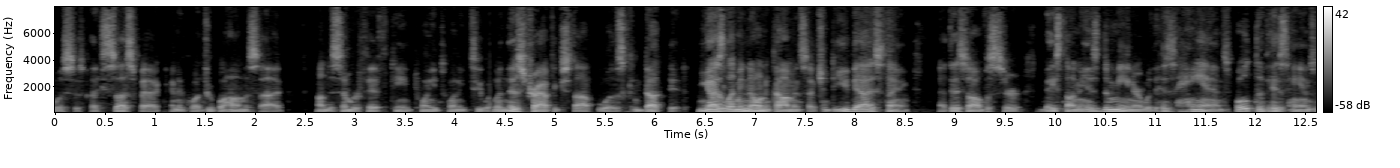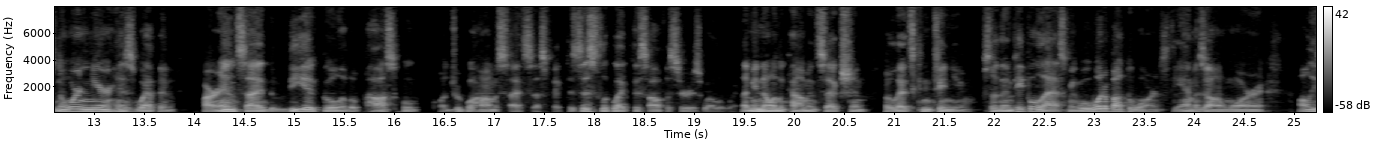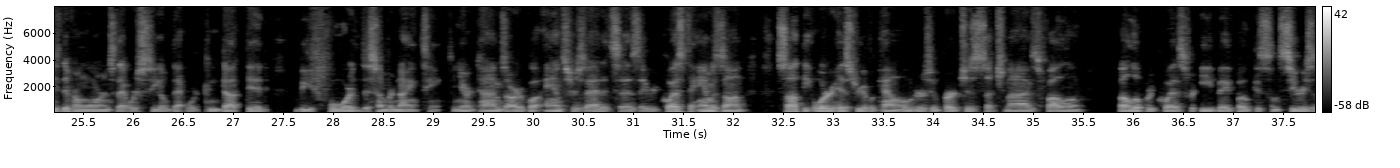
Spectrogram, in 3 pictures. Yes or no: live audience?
no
